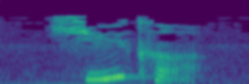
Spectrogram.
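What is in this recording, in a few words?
"许可", Mandarin Chinese; chinese-flashcards; hsk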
